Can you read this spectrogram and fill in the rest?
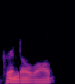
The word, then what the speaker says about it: Grindelwald: They were like, this is too much heat for us to handle with Fantastic Beasts and you being cast as Grindelwald.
